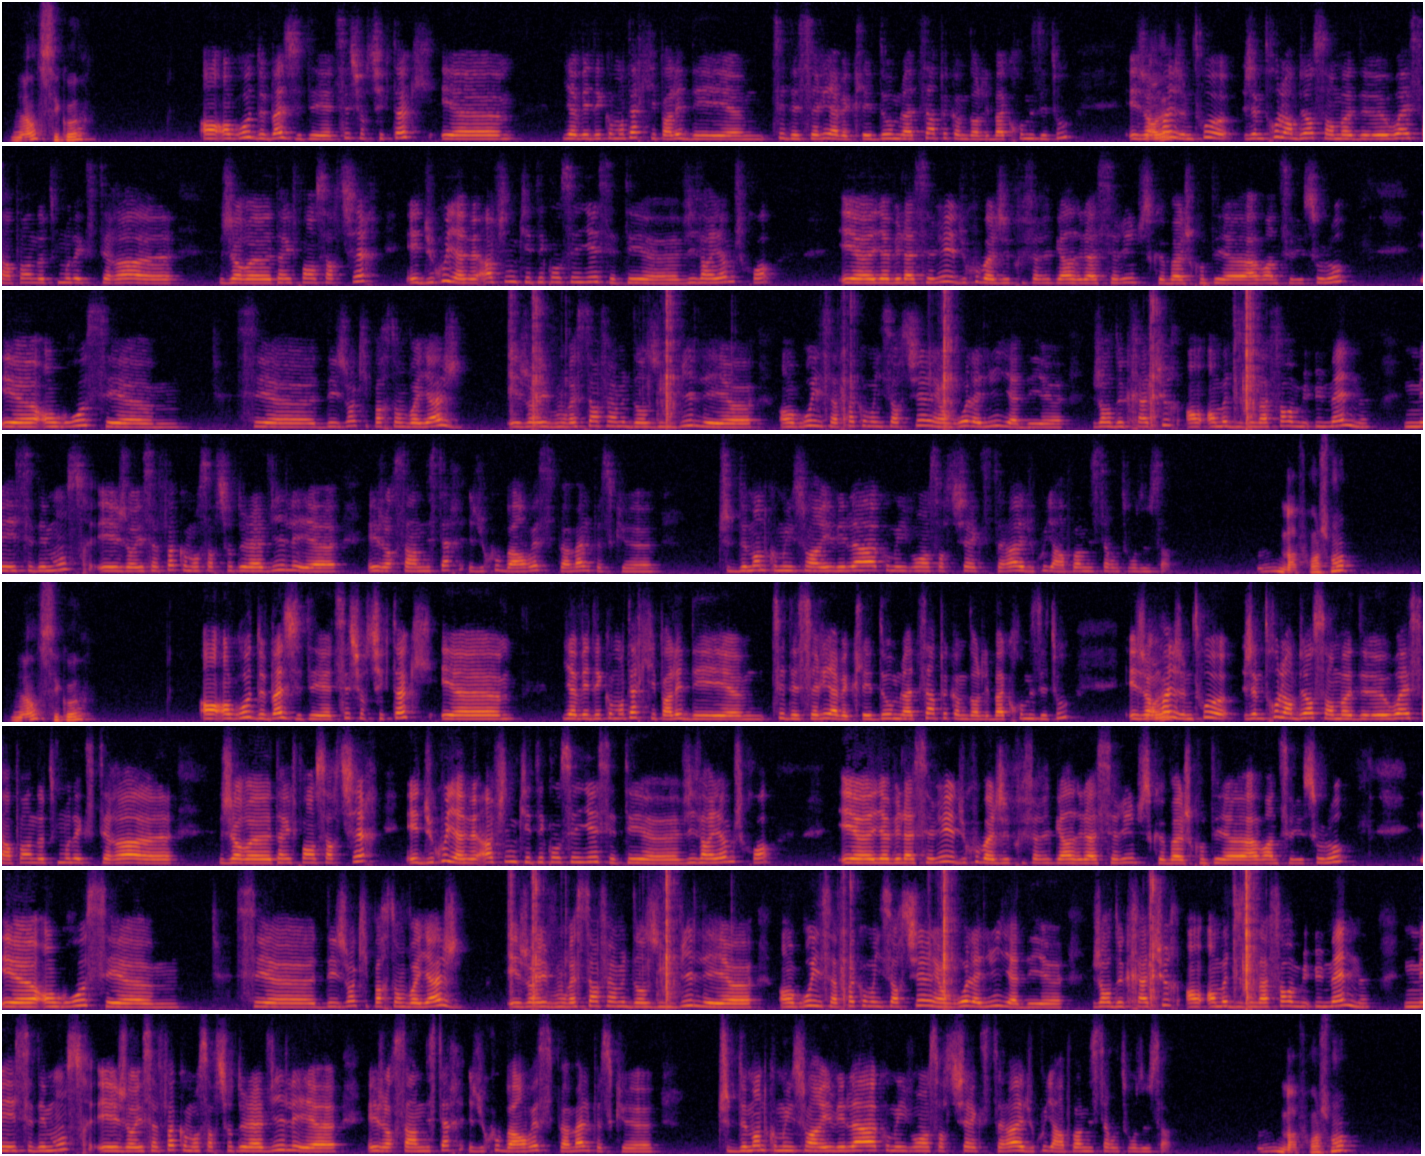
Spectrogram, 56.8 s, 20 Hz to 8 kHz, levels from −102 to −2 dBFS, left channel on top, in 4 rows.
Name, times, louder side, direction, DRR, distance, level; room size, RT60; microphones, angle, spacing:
voice 1, 0.1-0.9 11.4-11.7 55.2-56.0, left 1 dB, 5° left, 0.7 m, -39 dB
voice 2, 2.0-5.1 5.6-10.7 11.3-15.9 16.4-17.9 18.3-21.9 22.6-27.6 28.4-30.2 30.8-33.0 33.5-39.0 39.3-42.1 42.4-49.1 49.8-54.3, right 3 dB, 50° right, 0.9 m, -38 dB
sound 1, 33.5-34.2 34.8-35.3 35.7-35.8 36.5-37.1 37.6-38.4 38.7-38.8 39.7-40.1 40.7-41.1, right 6 dB, 30° right, 1.2 m, -41 dB
13.0 x 4.7 x 7.5 m
head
